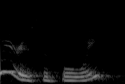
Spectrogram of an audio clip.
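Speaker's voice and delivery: put-on pitch rises at the end on boy. Reading teacher modeling a question for a student; rising question intonation. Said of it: "your voice should go up at the end".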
